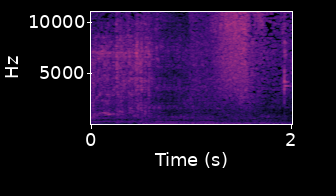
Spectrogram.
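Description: A car engine revs up and accelerates, a steady low rumble that swells in pitch and intensity over about two seconds, loud with no voices.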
